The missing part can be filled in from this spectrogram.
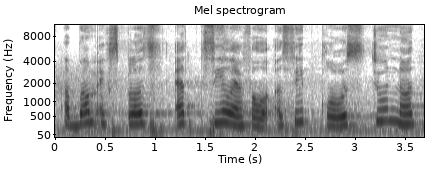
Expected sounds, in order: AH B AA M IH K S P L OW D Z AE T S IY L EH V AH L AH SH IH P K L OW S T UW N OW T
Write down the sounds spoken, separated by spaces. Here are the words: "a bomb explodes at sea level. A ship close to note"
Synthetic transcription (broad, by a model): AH B AA M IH K S P L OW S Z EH T S IY L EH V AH L AH S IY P K L OW S T UW N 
